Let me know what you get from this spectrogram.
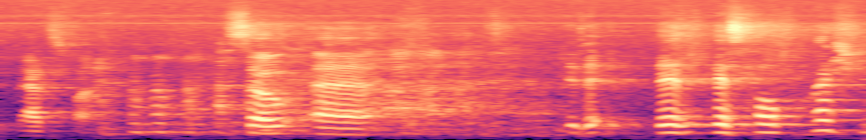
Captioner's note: laughter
